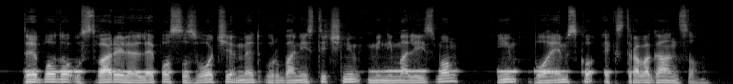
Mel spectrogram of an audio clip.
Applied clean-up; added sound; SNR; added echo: neural mask model RNNoise.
